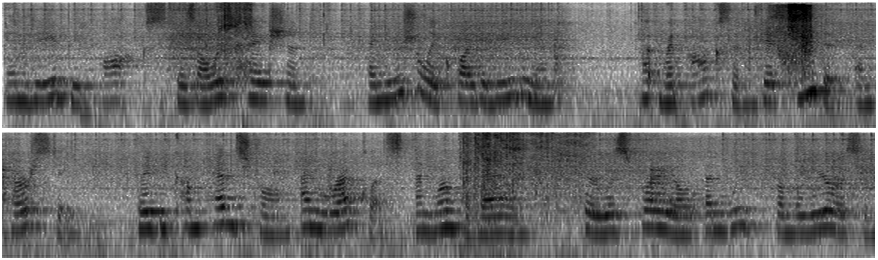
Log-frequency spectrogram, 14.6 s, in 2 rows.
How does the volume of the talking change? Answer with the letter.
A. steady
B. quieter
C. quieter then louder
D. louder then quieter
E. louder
A.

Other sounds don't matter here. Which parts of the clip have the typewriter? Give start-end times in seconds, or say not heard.
not heard.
